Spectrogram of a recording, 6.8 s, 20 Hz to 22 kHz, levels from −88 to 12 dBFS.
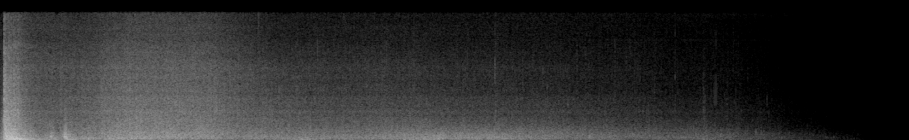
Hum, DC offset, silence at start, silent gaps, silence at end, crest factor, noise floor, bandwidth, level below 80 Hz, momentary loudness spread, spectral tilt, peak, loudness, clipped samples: none; under 0.1%; 0 s; none; 1.5 s; 24 dB; -77 dBFS; over 20 kHz; -46 dBFS; 21 LU; -4 dB/octave; 0 dBFS; -25 LUFS; under 0.1%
